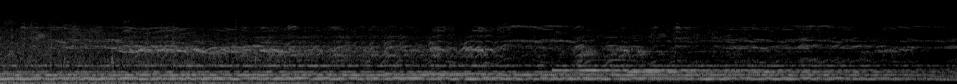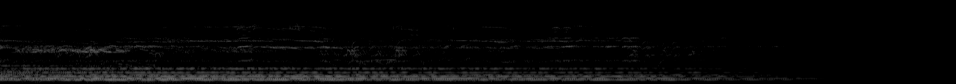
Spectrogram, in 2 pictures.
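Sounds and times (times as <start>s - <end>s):
soothing rain: 0.0s - 5.1s
birds singing: 0.0s - 15.8s.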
